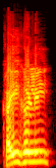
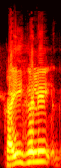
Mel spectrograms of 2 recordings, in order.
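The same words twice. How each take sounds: Both takes have the same delivery.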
